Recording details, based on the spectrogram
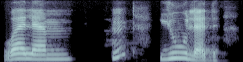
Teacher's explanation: یہاں پر بھی میم ساکن کے بعد یا ہے تو اظہار ہم کلیئرلی میم کو پروناؤنس کریں گے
